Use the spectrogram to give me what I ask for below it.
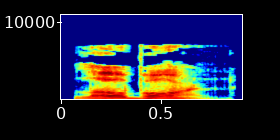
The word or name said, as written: lowborn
